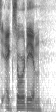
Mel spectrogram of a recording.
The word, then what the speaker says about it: Exordium: Excordium. Wait, let's sound this out. It's a multi-syllable word. I would divide it up here. Here. How the fuck do you say it? – Mirror's Edge Exordium. – Oh, I did say Exordium.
